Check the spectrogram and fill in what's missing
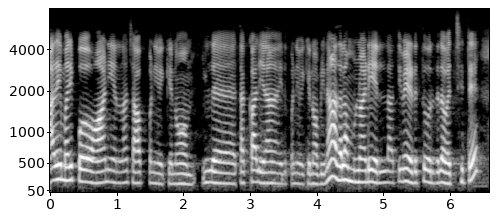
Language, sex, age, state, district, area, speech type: Tamil, female, 18-30, Tamil Nadu, Nagapattinam, rural, spontaneous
